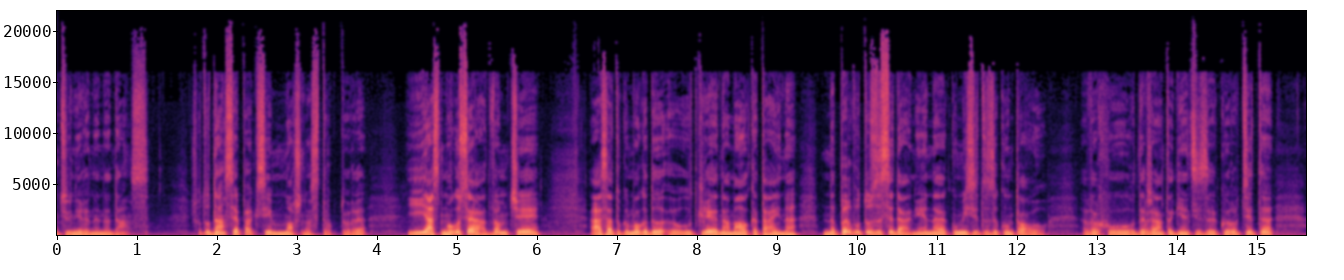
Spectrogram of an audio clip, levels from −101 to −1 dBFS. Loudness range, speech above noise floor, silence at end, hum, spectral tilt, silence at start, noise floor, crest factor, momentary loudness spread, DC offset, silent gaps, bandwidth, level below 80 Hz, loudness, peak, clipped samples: 4 LU; 27 dB; 0.4 s; none; -6 dB/octave; 0 s; -50 dBFS; 22 dB; 12 LU; under 0.1%; none; over 20 kHz; -58 dBFS; -23 LUFS; -2 dBFS; under 0.1%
